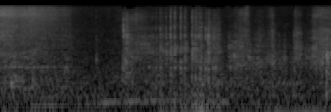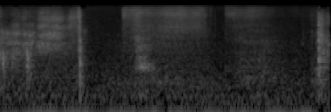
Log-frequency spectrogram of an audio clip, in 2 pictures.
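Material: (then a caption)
Paper. Fingers turn one of the thin paper index pages of a large open atlas, then a palm rubs the page flat. The sound is a bright, papery rustle and hiss that comes in uneven bursts of crinkling and smooth rubbing, with a sharp snap at the end.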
